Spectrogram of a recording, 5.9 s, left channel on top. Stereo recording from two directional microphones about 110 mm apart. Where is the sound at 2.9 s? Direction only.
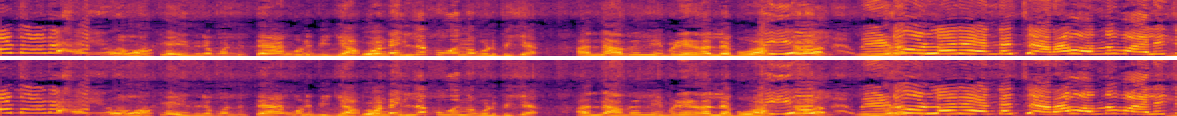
30° left (ahead or behind).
